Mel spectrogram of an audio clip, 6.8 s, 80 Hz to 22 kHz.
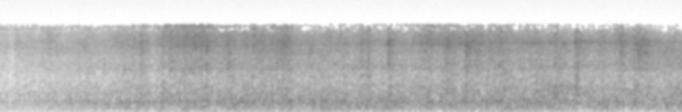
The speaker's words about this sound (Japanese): マンハッタンタイムズスクエアから地下鉄 Q トレインに乗っておよそ1時間、コニーアイランド駅に到着。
